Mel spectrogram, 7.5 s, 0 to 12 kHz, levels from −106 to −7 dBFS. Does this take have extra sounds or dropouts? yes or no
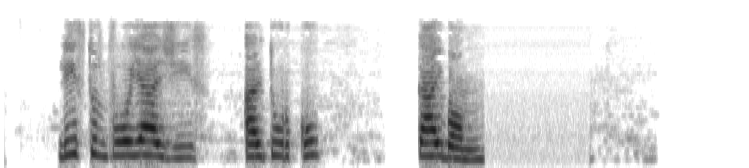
no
